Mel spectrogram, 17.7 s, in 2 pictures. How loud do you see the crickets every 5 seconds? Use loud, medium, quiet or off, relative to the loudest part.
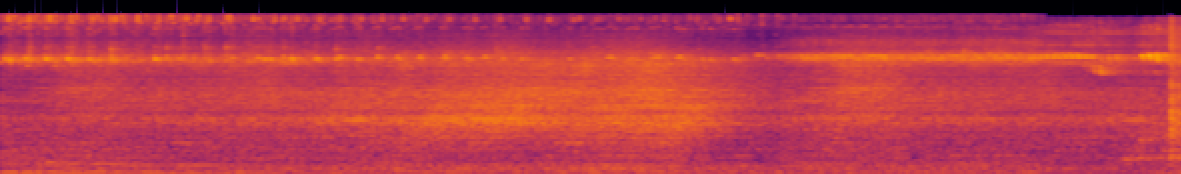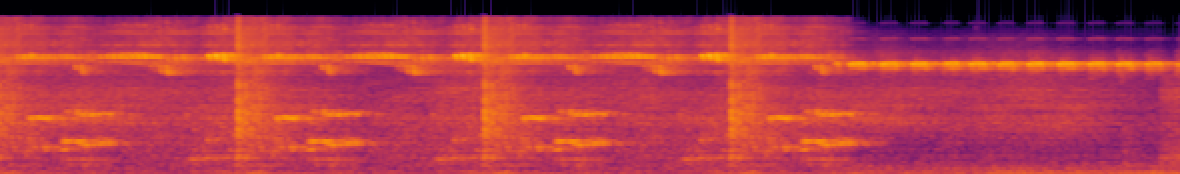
medium, medium, loud, loud.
